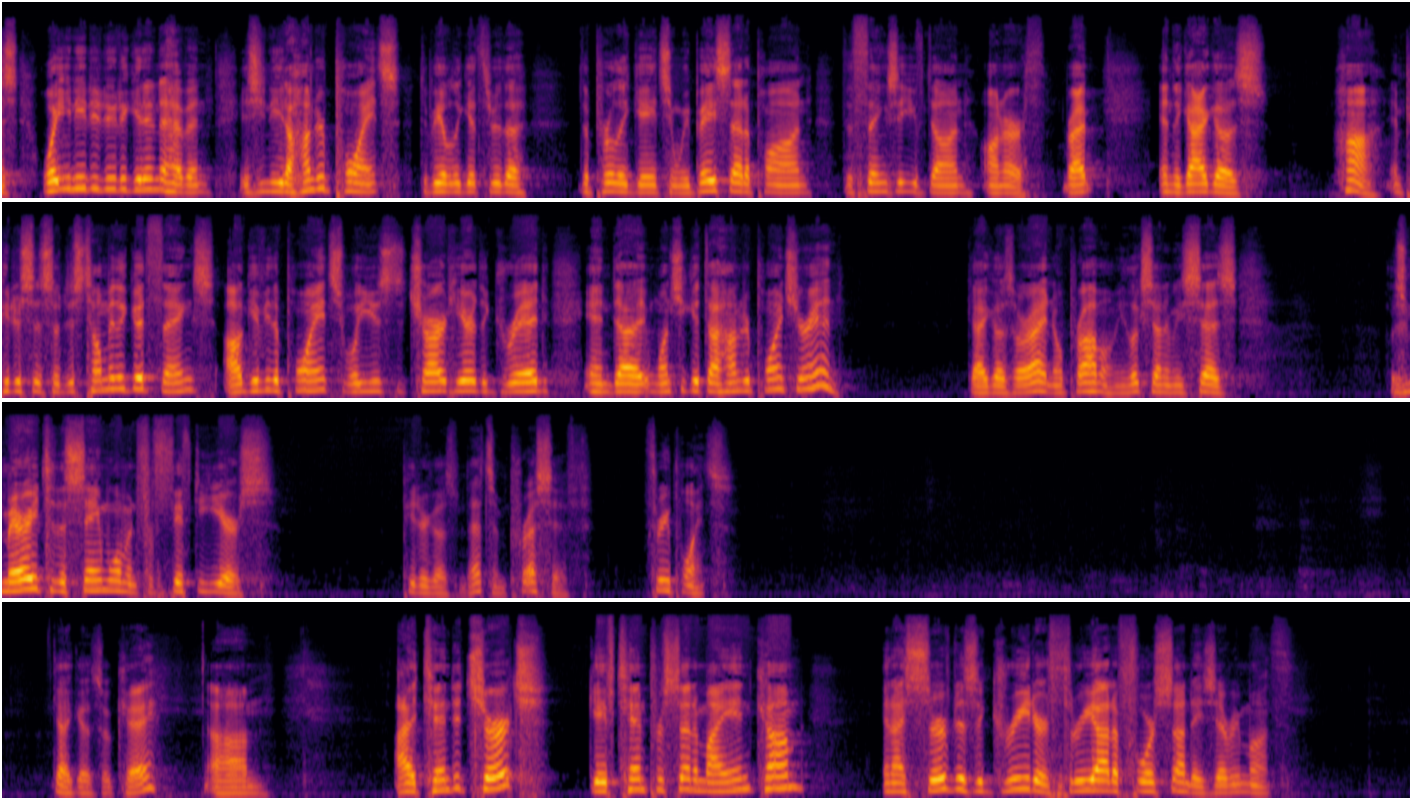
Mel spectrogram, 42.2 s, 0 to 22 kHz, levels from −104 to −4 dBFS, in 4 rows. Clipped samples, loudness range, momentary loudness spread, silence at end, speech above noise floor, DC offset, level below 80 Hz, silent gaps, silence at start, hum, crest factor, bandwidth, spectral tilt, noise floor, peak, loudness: under 0.1%; 12 LU; 15 LU; 1.1 s; 56 dB; under 0.1%; -74 dBFS; none; 0 s; none; 22 dB; 16 kHz; -4.5 dB/octave; -88 dBFS; -12 dBFS; -32 LUFS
